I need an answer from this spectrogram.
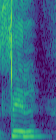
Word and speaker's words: coel: তো আমি বারবার বলছি COEL মানে কোয়েল না, উচ্চারণ প্রথম ক্লাস থেকে বলছি, COEL মানে হচ্ছে সিল।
